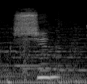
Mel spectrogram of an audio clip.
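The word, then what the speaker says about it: 薪: «Син» произносится в первом тоне, значит «хворост дрова» шан во втором доме.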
